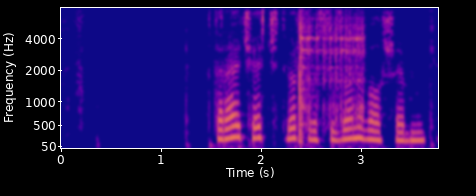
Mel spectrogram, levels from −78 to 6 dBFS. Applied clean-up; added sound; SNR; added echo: classical method spectral subtraction.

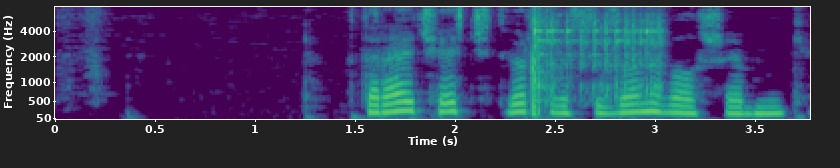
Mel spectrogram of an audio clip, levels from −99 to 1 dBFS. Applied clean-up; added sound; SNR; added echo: classical method Wiener filter.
